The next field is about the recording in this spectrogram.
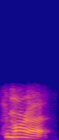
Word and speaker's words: Tamara: Also, it's Tamara.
